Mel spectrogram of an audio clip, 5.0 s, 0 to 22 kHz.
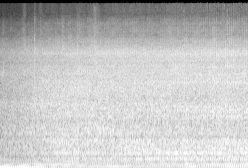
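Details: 2012 Mitsubishi Outlander 2.2 DI-D diesel with intermittent check-engine light and code P2413. The EGR valve was removed and cleaned and the throttle flap is off. Idle is rough, uneven and lumpy, about four pulses a second, with clattery knock on top. Cause unconfirmed; owner suspects the EGR actuator or ECU firmware.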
